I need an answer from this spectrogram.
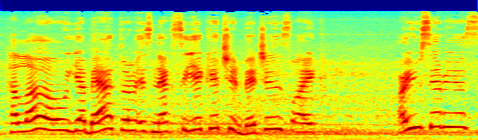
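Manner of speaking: loud, high exasperated yell; indignant shout. Real, not acted. Vlogger railing at Harlem rents, loud indignant yell. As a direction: call out the landlords, loud and high. Outrage at rent prices.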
